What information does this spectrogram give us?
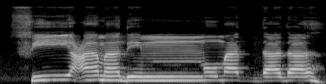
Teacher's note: فی کو کھینچیں گے ایک الف کے برابر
